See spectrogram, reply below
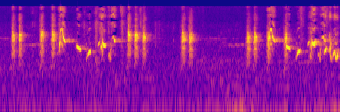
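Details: Common bulbul male, Moroccan, singing to stimulate wild bulbuls to sing and mate: busy chattering chirps mixed with short slurred whistles, twice, against a steady rumbling background.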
